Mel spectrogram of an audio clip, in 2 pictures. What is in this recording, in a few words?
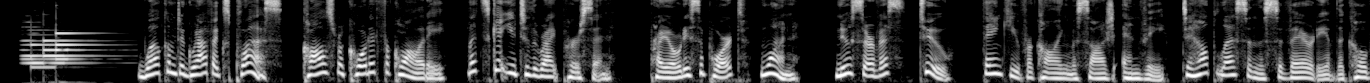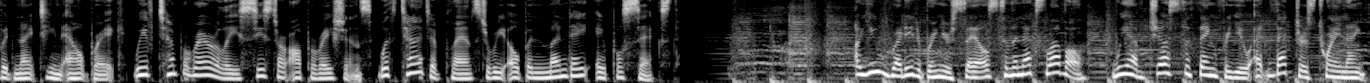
IVR; AdvantageIVR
